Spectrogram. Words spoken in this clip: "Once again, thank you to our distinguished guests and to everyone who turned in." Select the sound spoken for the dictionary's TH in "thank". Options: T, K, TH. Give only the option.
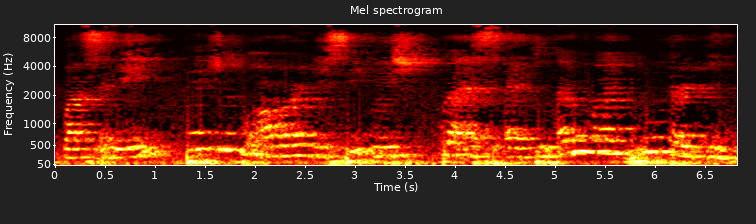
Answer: T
